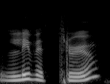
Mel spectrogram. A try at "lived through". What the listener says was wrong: Second thing, you don't want to add the extra ed sound. You just add a soft kind of td sound. Say lived, not livid.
